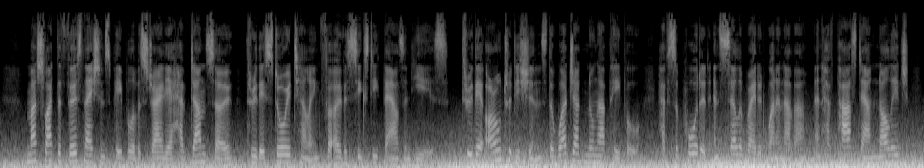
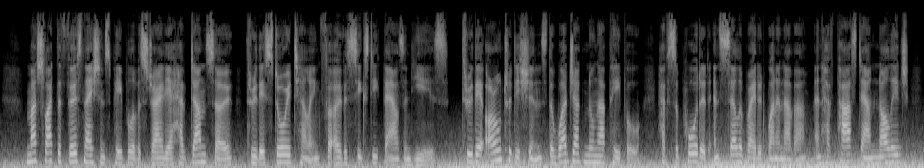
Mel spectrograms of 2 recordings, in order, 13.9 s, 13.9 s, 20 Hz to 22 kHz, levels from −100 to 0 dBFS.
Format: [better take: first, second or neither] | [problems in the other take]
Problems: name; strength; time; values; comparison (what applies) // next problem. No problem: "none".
second | wind noise on the microphone; heavy; 4 dB below the speech; occasional gusts in the second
